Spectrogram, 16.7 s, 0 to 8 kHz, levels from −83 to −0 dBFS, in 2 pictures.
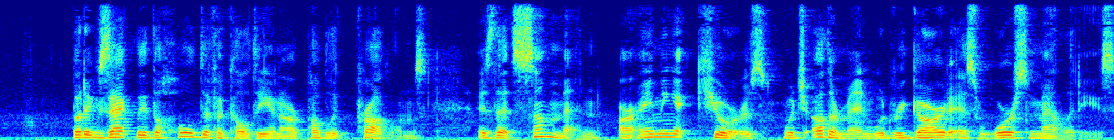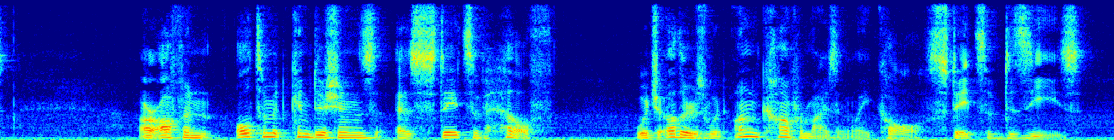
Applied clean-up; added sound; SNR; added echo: none; none; none; none.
